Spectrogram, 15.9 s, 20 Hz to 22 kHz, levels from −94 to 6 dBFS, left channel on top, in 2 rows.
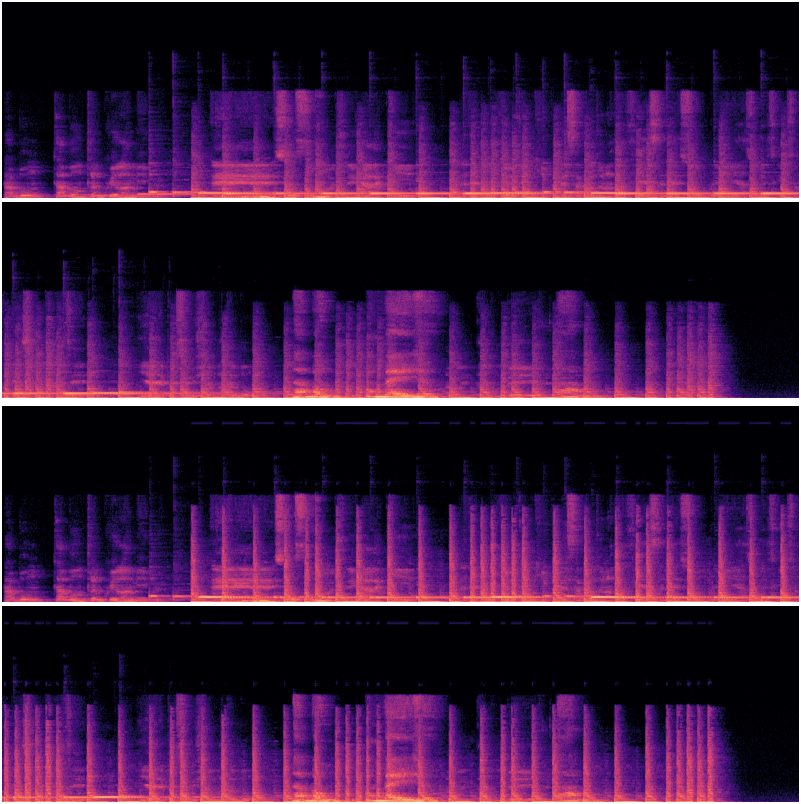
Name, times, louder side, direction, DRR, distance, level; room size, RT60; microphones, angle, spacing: voice 1, 0.0-1.6 2.1-4.3 4.6-8.9 9.3-10.6 12.4-13.8, equal, 5° left, 1.2 m, -32 dB
sound 1, 1.4-10.4, right 1 dB, 60° left, 1.4 m, -22 dB
sound 2, 1.9-15.1, right 3 dB, 85° right, 0.5 m, -18 dB
voice 2, 2.3-3.3 10.9-12.4 13.5-14.0, right 1 dB, 30° right, 0.6 m, -18 dB
7.3 x 4.2 x 4.3 m
head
